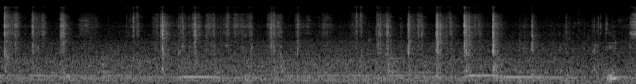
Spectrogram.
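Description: Tarot cards being shuffled by hand: a run of quick, irregular clicks and snaps.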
